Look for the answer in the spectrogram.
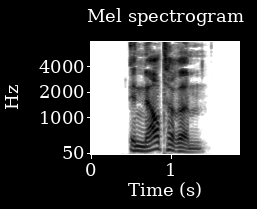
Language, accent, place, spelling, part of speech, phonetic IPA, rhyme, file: German, Germany, Berlin, inerterem, adjective, [iˈnɛʁtəʁəm], -ɛʁtəʁəm, De-inerterem.ogg
- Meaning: strong dative masculine/neuter singular comparative degree of inert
